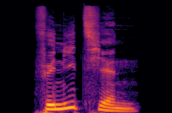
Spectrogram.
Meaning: Phoenicia (an ancient region in modern Lebanon and Syria)
- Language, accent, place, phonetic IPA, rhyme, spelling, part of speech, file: German, Germany, Berlin, [føˈniːt͡si̯ən], -iːt͡si̯ən, Phönizien, proper noun, De-Phönizien.ogg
